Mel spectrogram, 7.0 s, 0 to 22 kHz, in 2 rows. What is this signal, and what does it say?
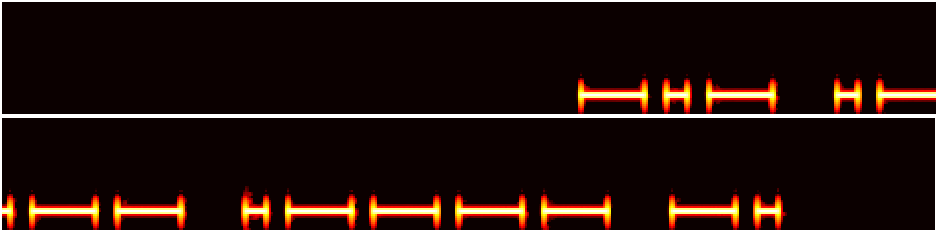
Morse code, heard as a keyed tone, about 15 wpm, 700 Hz. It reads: KJ1N
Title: USA Call Signs - 4 Characters - Repeated 3x - 15wpm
